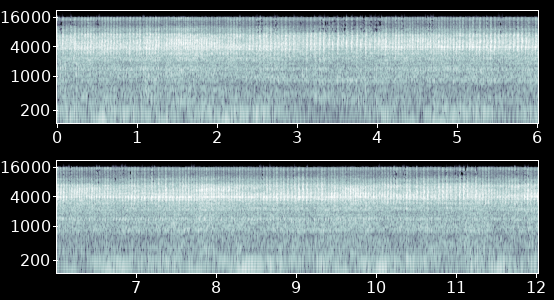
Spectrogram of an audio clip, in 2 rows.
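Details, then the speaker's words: 2014 Yamaha Jupiter MX carburetor motorcycle idling with a rough, fast, harsh metallic "kletek-kletek" clatter over the beat; top-end ticking judged serious, likely requiring engine teardown, exact cause not yet confirmed. "Nah, ini kan suara kasar seperti ini termasuknya berat nih teman-teman. Karena apa? Ngeletek-ngeletek, minimal itu harus bongkar mesin ya kan."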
